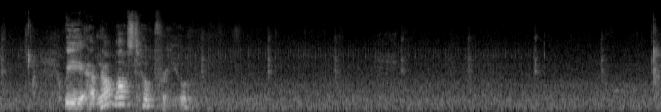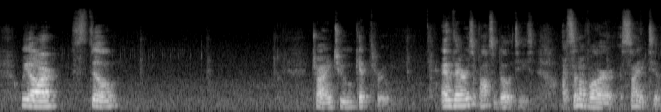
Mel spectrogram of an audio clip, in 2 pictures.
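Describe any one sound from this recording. A middle-aged man talks calmly nearby, in short bursts.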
